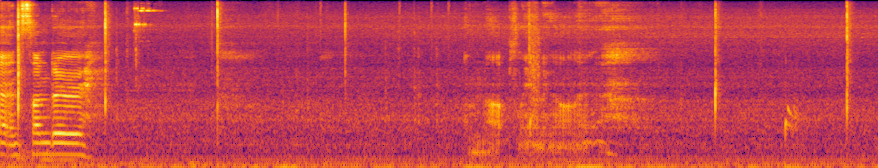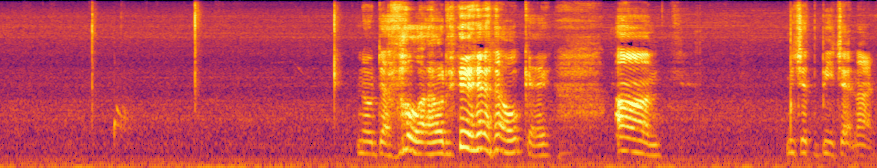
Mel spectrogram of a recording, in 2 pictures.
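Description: Short soft clicks sound now and then as chat messages pop up.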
